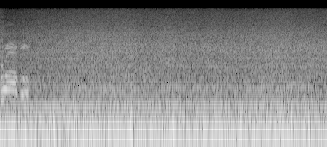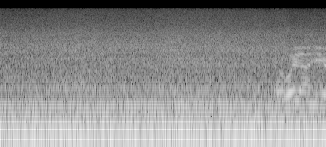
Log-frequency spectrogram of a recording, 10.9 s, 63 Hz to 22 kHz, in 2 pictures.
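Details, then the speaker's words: Twin-turbo Microsquirt 1976 Pontiac Trans Am V8 holding a fast, steady idle, lately around 2000 rpm. Computer showed 43° advance, reset to 20°; balancer reads 18°, nearly in sync, yet it still idles too high. Cause not found. "So, uh, we still need to figure out why it's idling so high."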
